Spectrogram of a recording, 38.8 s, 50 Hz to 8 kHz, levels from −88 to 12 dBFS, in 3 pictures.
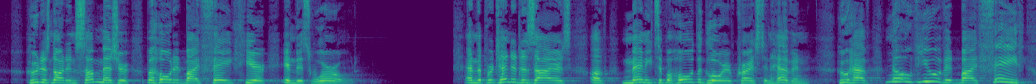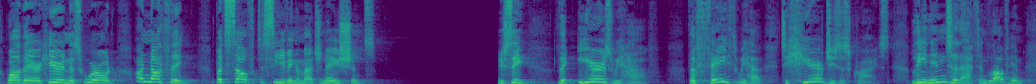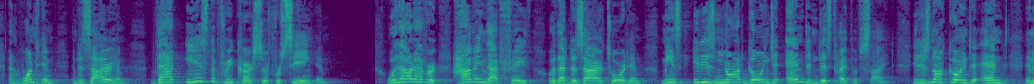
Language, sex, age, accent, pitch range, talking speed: English, male, 50-69, American, 200-245 Hz, 170 wpm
